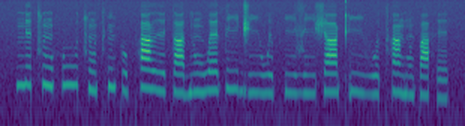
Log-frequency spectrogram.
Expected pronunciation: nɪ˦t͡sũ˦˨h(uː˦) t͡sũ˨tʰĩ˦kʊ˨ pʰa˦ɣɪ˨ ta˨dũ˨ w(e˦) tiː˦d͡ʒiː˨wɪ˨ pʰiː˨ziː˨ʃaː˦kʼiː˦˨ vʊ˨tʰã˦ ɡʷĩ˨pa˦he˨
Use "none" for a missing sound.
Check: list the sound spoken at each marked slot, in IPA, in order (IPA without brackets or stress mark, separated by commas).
uː˦, ɛ˦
